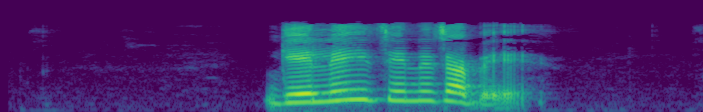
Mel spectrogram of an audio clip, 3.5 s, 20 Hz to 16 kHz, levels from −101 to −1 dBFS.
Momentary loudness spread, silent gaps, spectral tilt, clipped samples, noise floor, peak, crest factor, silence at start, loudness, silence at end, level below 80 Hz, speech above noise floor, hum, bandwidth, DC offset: 15 LU; none; -2 dB/octave; under 0.1%; -79 dBFS; -4 dBFS; 22 dB; 1.35 s; -21 LUFS; 0.95 s; -70 dBFS; 58 dB; none; 8.4 kHz; under 0.1%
